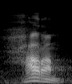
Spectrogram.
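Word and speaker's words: حرم: Ha ra mim dibaca langsung ya. Bagaimana bacanya? Haram. Haram. Jangan Anda bilang haram. Karena kalau ditambah alif ha ra alif mim berarti dilarang. Haram hukumnya gitu kan. Haram. Kalau ini wilayah haram. Bedanya hanya hilang alifnya saja.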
